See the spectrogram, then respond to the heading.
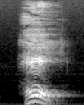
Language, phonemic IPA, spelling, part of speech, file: Dutch, /ɦeː/, hé, interjection, Nl-hé.ogg
- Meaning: hey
